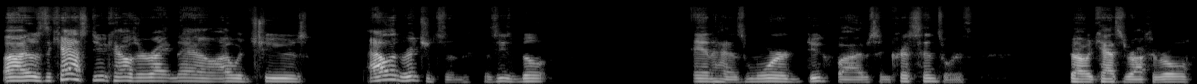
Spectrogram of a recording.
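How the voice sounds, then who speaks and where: A man's voice: mid-range voice, unhurried, sharp tone. A man hosting a casual live chat about toys and films, answering viewers' comments as he goes. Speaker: toy collector channel host.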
